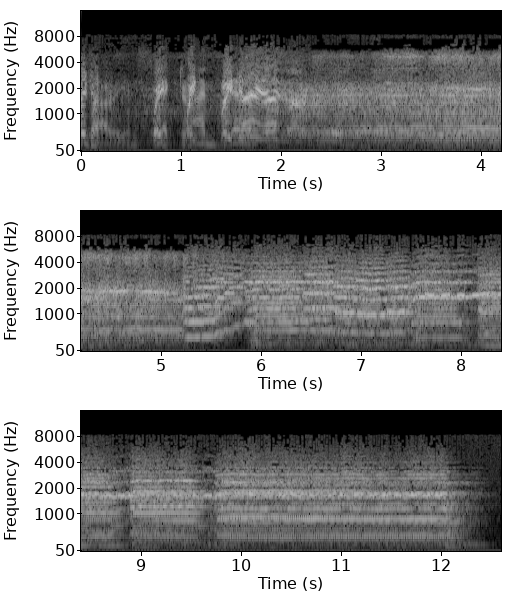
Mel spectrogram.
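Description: A man's brief strangled, gurgling last cry on a train is swallowed by a long, loud steam locomotive whistle blast, a sustained chord-like shriek lasting about ten seconds with a couple of slight shifts in tone.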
